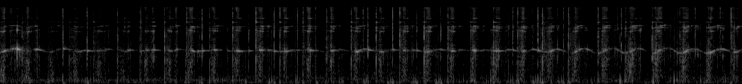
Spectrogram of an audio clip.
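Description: Fingernails tap rapidly on the base of a black glass perfume bottle held steady. The result is a dense, quick patter of sharp, bright clicks over a steady high whistle-like ringing tone near 2 kHz, with almost no low end.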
